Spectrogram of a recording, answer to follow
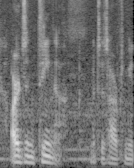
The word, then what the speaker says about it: Argentina: the Atlantic Ocean Argentina the proper way to say Argentina is to add an H after the T Argentina which is hard for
